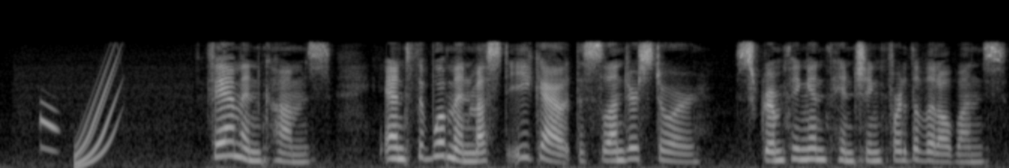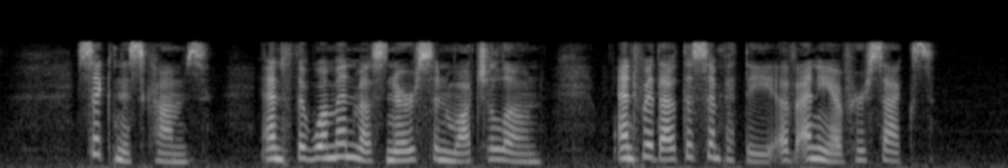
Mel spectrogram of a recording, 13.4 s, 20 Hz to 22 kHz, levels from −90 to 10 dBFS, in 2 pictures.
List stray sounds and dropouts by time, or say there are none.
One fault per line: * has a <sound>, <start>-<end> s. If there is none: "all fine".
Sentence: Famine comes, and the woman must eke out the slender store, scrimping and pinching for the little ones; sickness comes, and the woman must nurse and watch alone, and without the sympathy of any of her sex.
* has a chirp, 0.3-0.8 s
